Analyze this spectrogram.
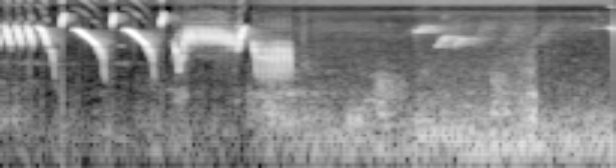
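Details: Canary song for tutoring young canaries and birds that have stopped singing. Quick falling trills and a buzzy rolled phrase last under two seconds, then the song fades to near quiet with one soft whistled note.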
